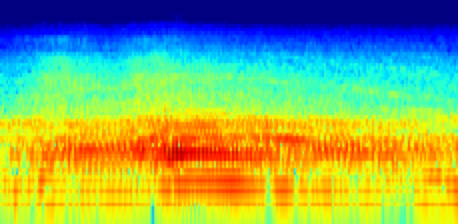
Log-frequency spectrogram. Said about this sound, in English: it sounds very much like a diesel engine.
